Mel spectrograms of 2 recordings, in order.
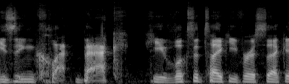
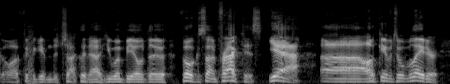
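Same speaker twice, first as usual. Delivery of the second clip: hurried, building to a loud outburst; mock inner scream; 4 semitones higher, 7 dB louder, faster than usual. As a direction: act out a mind racing in panic. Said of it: "she's, like, screaming in her own head".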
